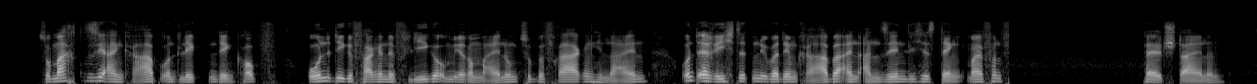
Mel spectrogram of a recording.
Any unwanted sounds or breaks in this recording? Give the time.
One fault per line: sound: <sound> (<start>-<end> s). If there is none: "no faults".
no faults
